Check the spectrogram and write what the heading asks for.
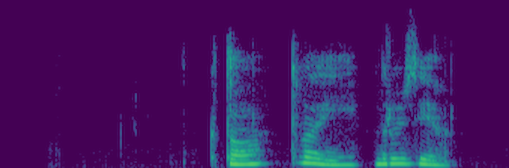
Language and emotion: Russian, neutral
